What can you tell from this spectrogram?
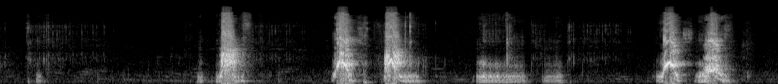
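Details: A Bull Terrier puppy reacting to a door knocker barks in short, harsh bursts, often two in quick succession. The barks come in loose groups several seconds apart, with little else heard between them.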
